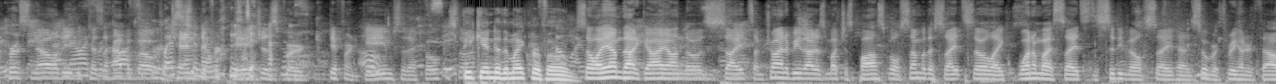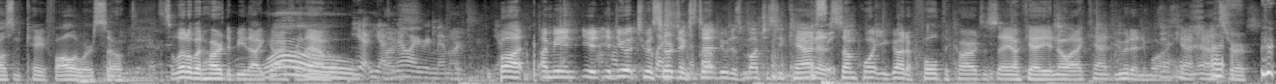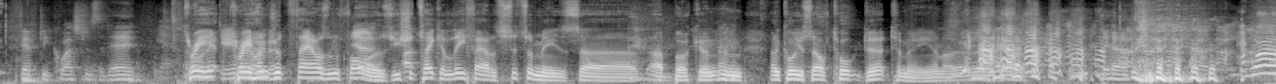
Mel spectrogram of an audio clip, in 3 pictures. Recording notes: The Bunker Project is recorded with a live interactive studio audience. A show in person in downtown Vancouver.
